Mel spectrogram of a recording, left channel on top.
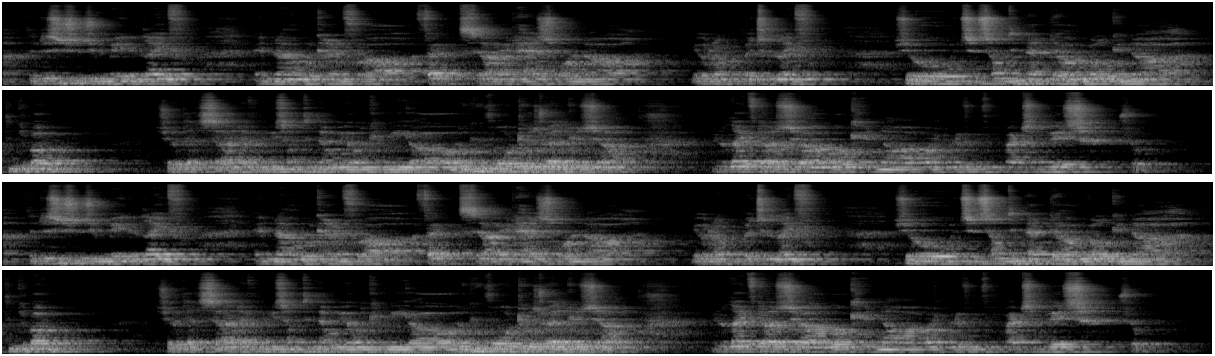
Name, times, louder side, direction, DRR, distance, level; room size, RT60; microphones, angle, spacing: voice 1, 0.0-6.4 6.9-8.1 8.4-12.7 13.7-18.9 19.2-23.5, right 1 dB, 20° right, -8 dB, 1.0 m, -28 dB
5.7 x 2.3 x 2.4 m, 1.5 s
head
